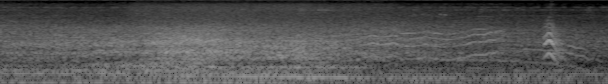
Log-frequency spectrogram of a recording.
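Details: Puppies crying: thin, wavering high whimpers rise and fall in the second half, ending in one short sharp yelp, all over a steady low rumbling hum of background noise.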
